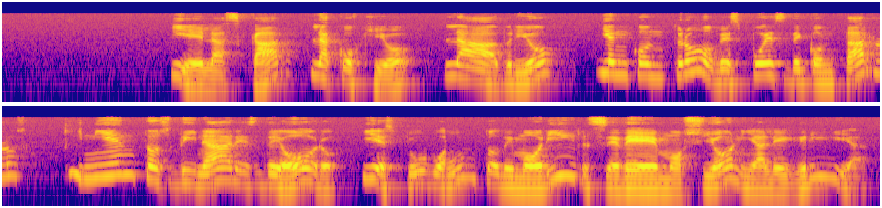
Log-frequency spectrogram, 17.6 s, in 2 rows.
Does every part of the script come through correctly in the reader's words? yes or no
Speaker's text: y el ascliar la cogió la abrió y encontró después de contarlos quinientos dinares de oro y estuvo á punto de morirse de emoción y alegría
no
